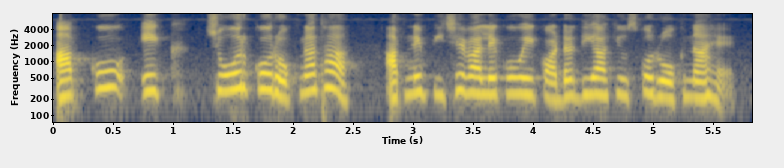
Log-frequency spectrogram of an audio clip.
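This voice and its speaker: Woman, teacher, high pitch, dry close sound, lecture with rhetorical questions. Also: measured pace, fairly bright tone, dry recording. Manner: poses rhetorical questions to students and answers them herself. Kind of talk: online exam-prep lecture.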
